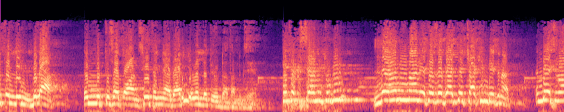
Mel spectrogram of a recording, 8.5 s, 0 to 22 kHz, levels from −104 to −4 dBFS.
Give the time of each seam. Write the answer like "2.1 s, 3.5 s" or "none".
4.2 s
